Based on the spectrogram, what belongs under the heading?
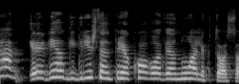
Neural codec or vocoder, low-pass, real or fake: vocoder, 48 kHz, 128 mel bands, Vocos; 14.4 kHz; fake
